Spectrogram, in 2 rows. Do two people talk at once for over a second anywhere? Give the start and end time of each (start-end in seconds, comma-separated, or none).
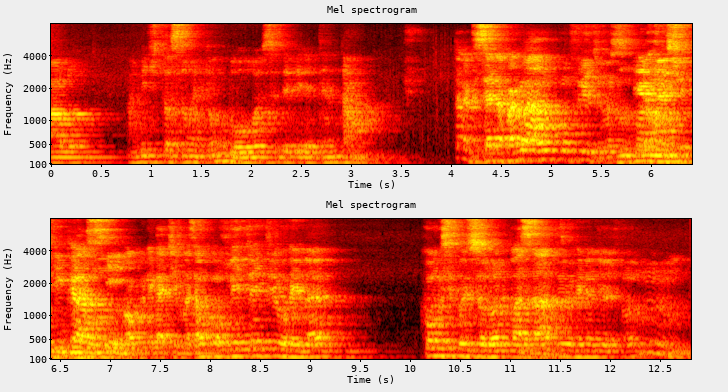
5.7-7.2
